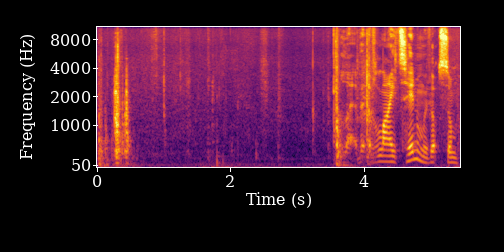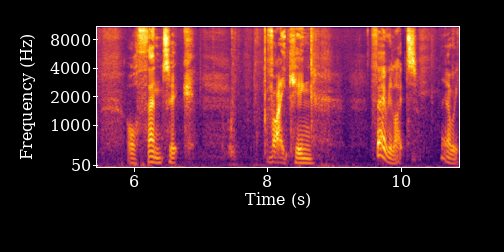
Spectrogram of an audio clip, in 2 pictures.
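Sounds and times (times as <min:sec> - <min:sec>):
wooden door of a small longhouse opening: 0:00.0 - 0:00.7, 0:03.3 - 0:04.3
speech: 0:04.2 - 0:08.9, 0:09.6 - 0:10.8.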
